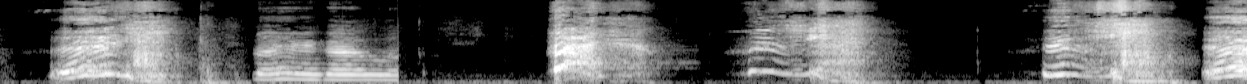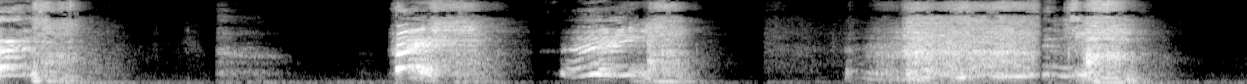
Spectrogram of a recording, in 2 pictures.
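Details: A run of sharp explosive sneezes with gasping in-breaths, ending in a long noisy nose blow, from a person who attributes it to hay fever with a cat nearby; allergic sneezing.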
